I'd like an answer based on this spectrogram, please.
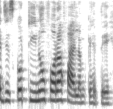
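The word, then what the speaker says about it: Ctenophora: निकला हुआ है जिसको टीनो फोरा फाइलम कहते हैं तीन नंबर प आता है स्टूडेंट्स टीनो फोरा लिखा जाएगा सी से प्रोनाउंस किया जाता है टी से नो फोरा सेम नाम हिंदी में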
